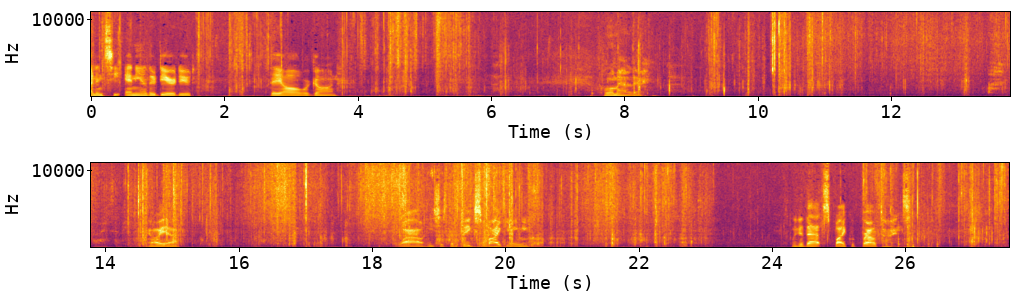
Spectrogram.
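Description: Dry brush rustles and crackles underfoot.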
